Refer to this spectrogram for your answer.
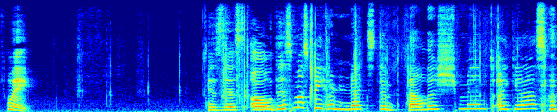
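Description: A woman, hosting a casual crafting show-and-tell, gushing with excited exclamations over each item. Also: high voice, slight background noise. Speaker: crafting channel host.

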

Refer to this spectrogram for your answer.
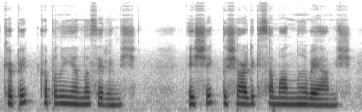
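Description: A woman reading a children's bedtime story aloud in a gentle, expressive way. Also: mid-range voice, moderate pace.

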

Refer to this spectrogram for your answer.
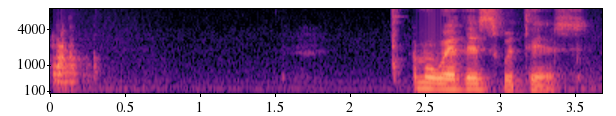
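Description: Speaking slowly in a deep, darkish voice with fairly even intonation, a middle-aged woman vlogs a casual shopping haul from a small room at home. Her desk webcam picks up a little hiss or hum as she rambles and corrects herself.

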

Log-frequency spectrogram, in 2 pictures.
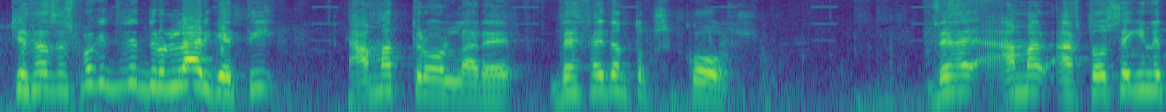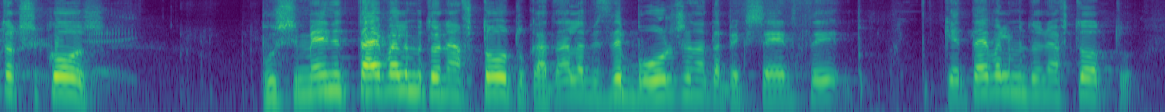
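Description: A young man streaming a game live, ranting and swearing, shouting at teammates between rambling commentary. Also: high-pitched. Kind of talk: excited live gameplay commentary.

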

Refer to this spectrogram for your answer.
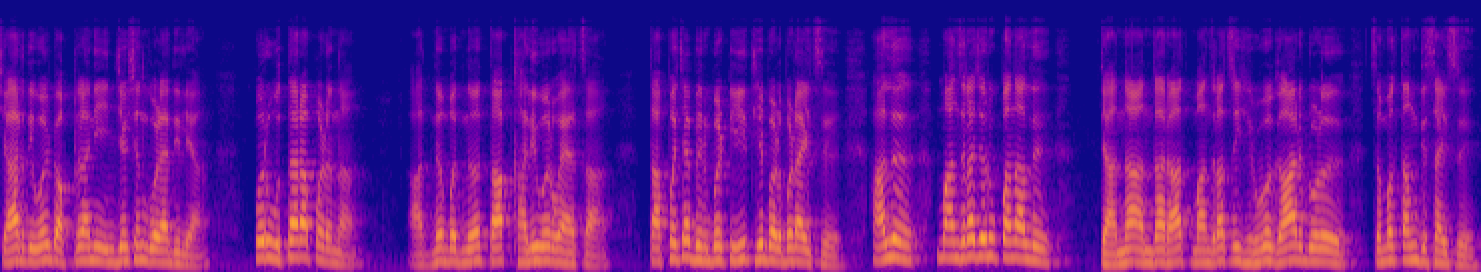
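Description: A man's voice: fairly high pitch, normal speed, warm tone, lo-fi sound. A man reading a folk tale aloud as a storyteller.

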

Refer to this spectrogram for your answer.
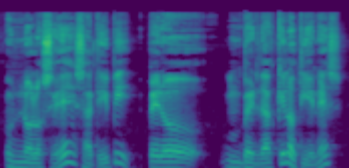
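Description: A man voicing an earnest young woman asking gentle, probing questions, in an audiobook. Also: medium pitch, sing-song, takes it slowly.

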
